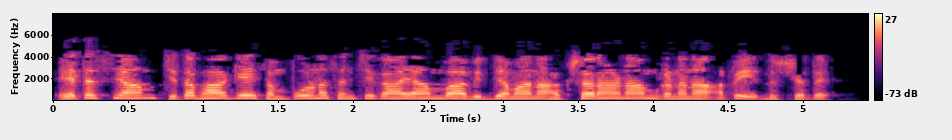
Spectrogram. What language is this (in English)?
Sanskrit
